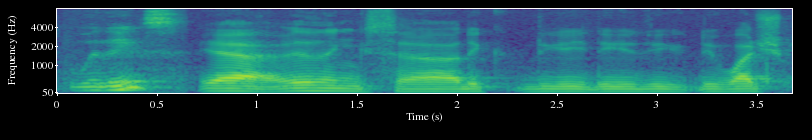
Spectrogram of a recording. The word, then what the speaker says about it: Withings: From the company, how you pronounce it? Withings. Withings?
